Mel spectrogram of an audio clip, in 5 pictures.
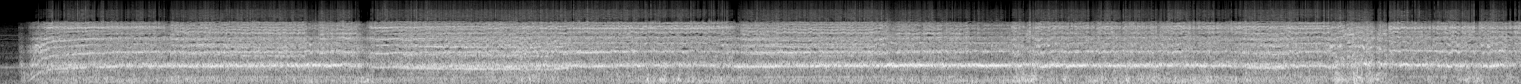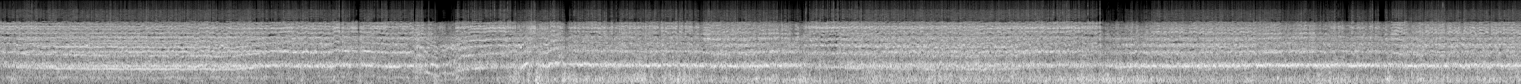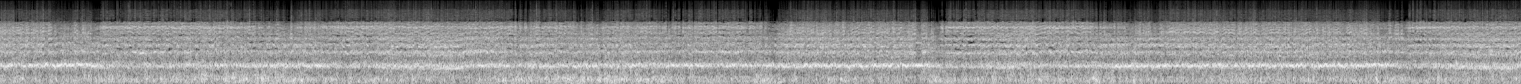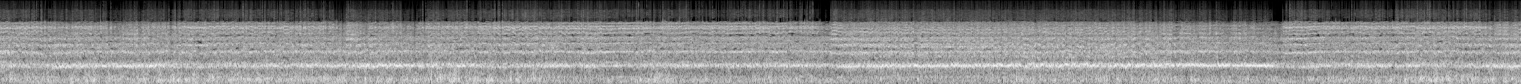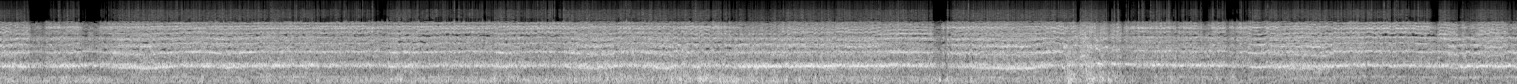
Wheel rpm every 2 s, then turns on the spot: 90, 210, 210, 230, 220, 230, 240, 240, 210, 210, 220, 220, 210, 210, 220, 220, 220, 220, 230, 220, 220, 210, 220, 220, 220, 230, 230, 210, 210, 230, 220, 230, 230, 220, 220, 230, 240, 220.
none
